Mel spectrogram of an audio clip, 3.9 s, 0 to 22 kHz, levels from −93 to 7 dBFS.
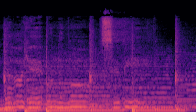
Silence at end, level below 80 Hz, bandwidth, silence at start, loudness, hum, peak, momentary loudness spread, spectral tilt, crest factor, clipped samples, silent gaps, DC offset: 0 s; -36 dBFS; 15 kHz; 0 s; -31 LUFS; none; -16 dBFS; 5 LU; -5.5 dB/octave; 14 dB; under 0.1%; none; under 0.1%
